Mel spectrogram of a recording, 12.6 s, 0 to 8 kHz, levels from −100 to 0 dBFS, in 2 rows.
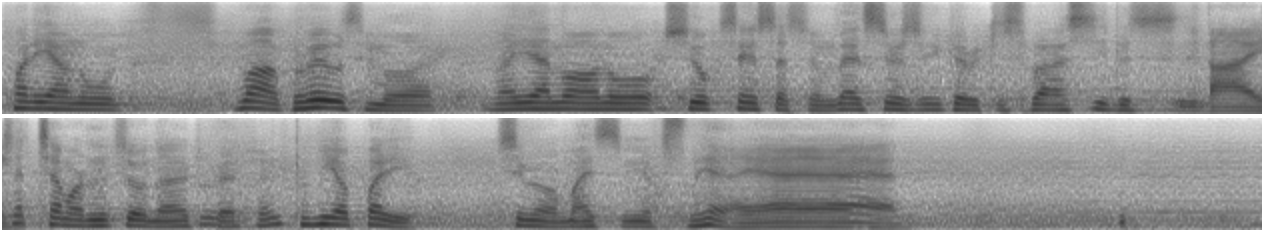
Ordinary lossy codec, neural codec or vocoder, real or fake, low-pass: none; codec, 16 kHz, 0.5 kbps, FunCodec, trained on Chinese and English, 25 frames a second; fake; none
